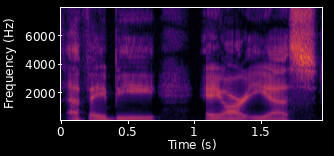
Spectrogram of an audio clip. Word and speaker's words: Fabares: I looked up how to pronounce her last name. Farbara. I'm going to mess it up. It's Fabares.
